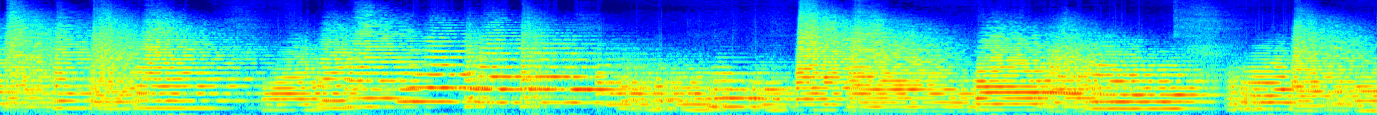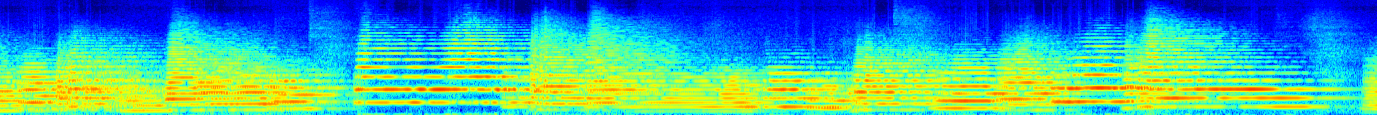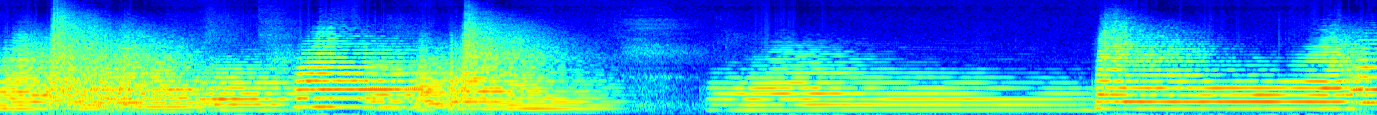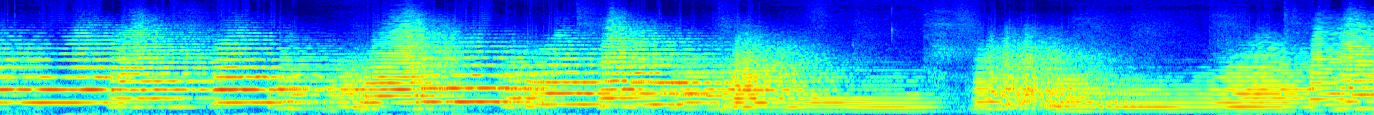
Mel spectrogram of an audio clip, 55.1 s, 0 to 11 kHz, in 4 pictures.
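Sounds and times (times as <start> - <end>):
trombone solo: 0.0 - 33.8, 34.6 - 55.0.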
